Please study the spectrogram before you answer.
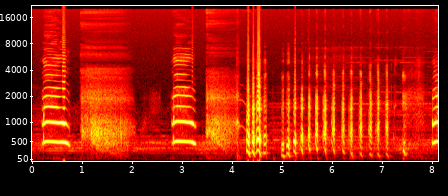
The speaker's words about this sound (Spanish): Y los gatos maullan así.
